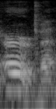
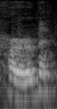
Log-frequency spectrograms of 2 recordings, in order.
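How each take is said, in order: First: The word begins without an h sound. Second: The word begins with an h sound. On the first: "They say herb. ... They drop the H's" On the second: "They do not say herb"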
